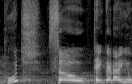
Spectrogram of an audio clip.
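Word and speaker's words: Puig: It looks like it's actually pooch. So take that out you will. But yeah, I was saying pew yesterday.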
